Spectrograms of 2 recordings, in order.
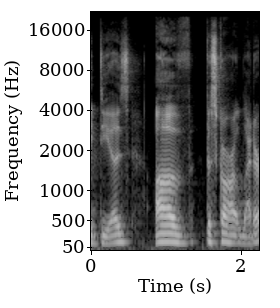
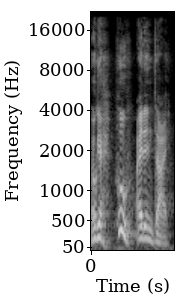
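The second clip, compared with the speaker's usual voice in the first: loud relieved exhale; big relief after a scare; 5 semitones higher, 7 dB louder than usual. Real, not acted.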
